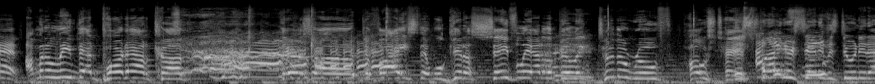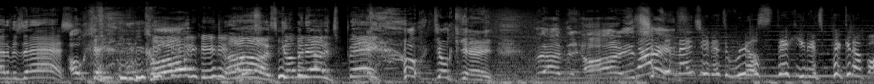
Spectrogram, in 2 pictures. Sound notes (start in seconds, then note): 1.7 laughs loudly; 1.8 laughs; 9.4 chuckles; 9.5 everyone chuckles; 13.3 laughs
